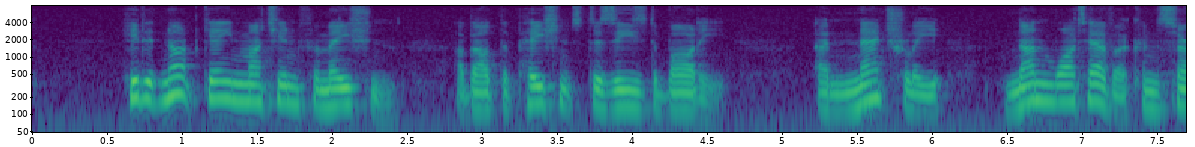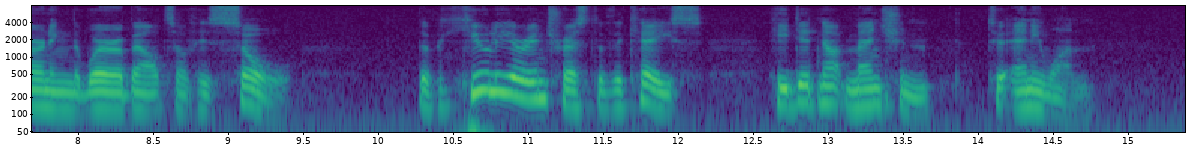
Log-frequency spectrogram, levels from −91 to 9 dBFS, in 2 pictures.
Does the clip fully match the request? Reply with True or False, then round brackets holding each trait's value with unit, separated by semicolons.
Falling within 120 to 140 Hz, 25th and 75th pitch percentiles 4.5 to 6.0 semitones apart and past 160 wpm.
False (135 Hz; 5.3 semitones; 135 wpm)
